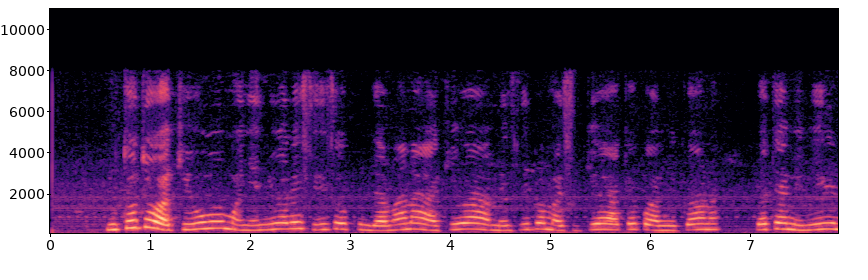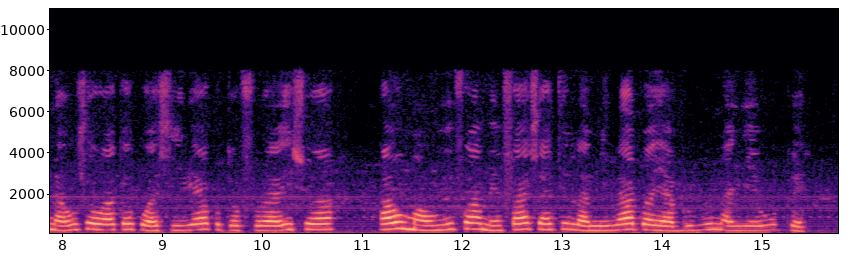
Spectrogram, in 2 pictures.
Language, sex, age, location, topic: Swahili, male, 18-24, Nairobi, education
